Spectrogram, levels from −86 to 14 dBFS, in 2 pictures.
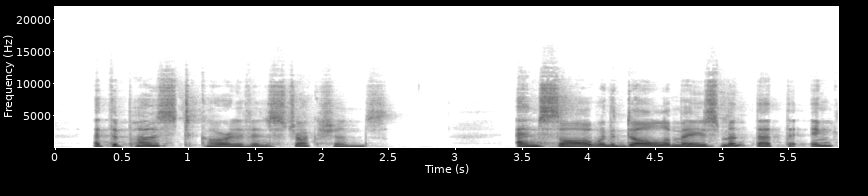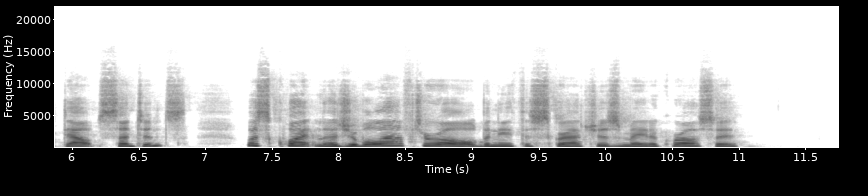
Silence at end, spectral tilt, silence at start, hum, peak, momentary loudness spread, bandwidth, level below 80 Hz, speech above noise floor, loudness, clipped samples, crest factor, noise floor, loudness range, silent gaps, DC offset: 0.75 s; -6 dB/octave; 0.3 s; none; -4 dBFS; 10 LU; 11 kHz; -70 dBFS; 64 dB; -20 LUFS; under 0.1%; 16 dB; -83 dBFS; 4 LU; none; under 0.1%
